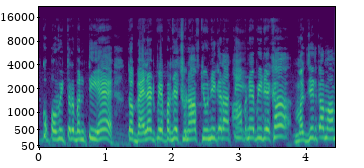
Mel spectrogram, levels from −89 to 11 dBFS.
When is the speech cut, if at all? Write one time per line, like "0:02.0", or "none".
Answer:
0:03.0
